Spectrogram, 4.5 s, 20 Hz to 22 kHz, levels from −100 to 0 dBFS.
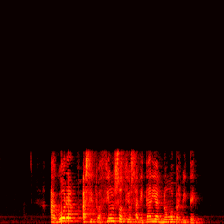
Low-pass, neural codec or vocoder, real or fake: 7.2 kHz; none; real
